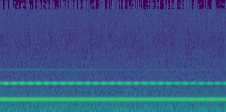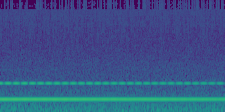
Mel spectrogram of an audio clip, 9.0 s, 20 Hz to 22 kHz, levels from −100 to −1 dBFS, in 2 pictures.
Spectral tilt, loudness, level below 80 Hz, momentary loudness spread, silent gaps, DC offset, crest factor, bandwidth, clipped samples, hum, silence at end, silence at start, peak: -6.5 dB/octave; -34 LUFS; -56 dBFS; 7 LU; none; under 0.1%; 12 dB; over 20 kHz; under 0.1%; none; 0 s; 0 s; -22 dBFS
